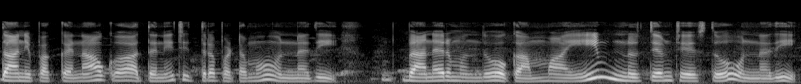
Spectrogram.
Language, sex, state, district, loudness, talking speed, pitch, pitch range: Telugu, female, Telangana, Hyderabad, -18 LUFS, 105 wpm, 165 Hz, 155-185 Hz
